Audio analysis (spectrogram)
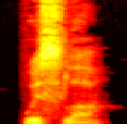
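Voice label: "whistler" English, Australian; pronunciations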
